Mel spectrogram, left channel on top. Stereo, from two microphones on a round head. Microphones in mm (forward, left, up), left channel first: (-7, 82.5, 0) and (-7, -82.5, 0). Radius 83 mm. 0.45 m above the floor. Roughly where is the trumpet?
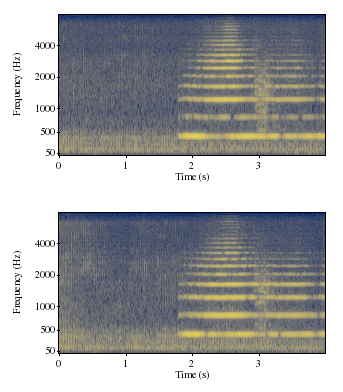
Left.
